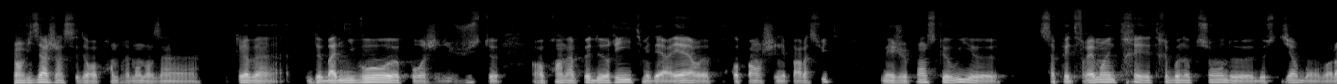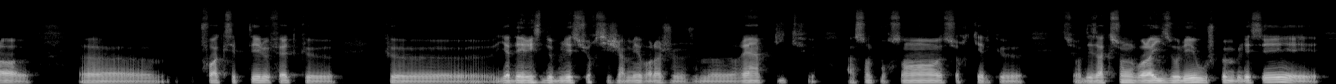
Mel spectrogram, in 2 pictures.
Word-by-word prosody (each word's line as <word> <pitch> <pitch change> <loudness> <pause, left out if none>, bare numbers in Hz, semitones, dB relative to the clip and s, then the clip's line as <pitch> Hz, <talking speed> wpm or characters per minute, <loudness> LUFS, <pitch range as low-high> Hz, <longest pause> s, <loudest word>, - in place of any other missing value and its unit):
j'envisage 95 +2 +3
hein, 90 - -1
c'est 85 -2 -9
de 85 - 0
reprendre 85 +1 -3
vraiment 85 +1 -4
dans 80 -2 -4
un, 75 -1 -5 0.4
club 90 -2 +5
à 80 -2 -1 0.2
de 85 +1 +1
bas 85 +1 +6
niveau, 100 +2 +6
heu, 85 - -2
pour 80 -1 -1
j’ai 80 0 -13
juste 90 +6 -13 0.4
reprendre 90 +2 -2
un 85 - +1
peu 95 - +1
de 95 +1 +3
rythme 105 +1 +1
et - - 0
derrière, 85 +4 +4 0.2
pourquoi - - -4
pas - - 0
enchaîner 85 0 -5
par 80 -1 -3
la 85 - -1
suite? 115 +7 -10 0.5
Mais 85 0 +1
je 85 0 -1
pense 105 +2 -2
que 100 - +1
oui, 105 +4 +3
heu, 80 -4 0 0.3
ça - - -6
peut - - -1
être - - -9
vraiment 100 +6 +4
une 105 - +1
très 100 -4 -1
très 105 - -6
bonne 95 0 0
option 105 +3 -2
de 85 -4 0
de 80 +2 -2
se 80 - -17
dire, 100 0 -1
bon 75 -4 -4
voilà, 80 +2 +2
heu 75 - -6 0.5
heu, 75 -1 -2 0.3
il - - -23
faut - - 0
accepter 90 - -2
le 90 -2 +2
fait 90 +1 -2
que 75 -3 -3 0.5
qu'il 75 -3 -3
y - - +1
a - - +6
des 90 +1 +5
risques 90 0 +1
de 90 - +3
blessures 85 +1 0
si - - -7
jamais 85 +1 -2
voilà, 80 0 -1
je 75 -2 -7
je 70 0 -16
me 75 0 -5
réimplique, 85 +5 -3 0.4
à - - -9
100% 90 0 -1
sur 85 - -12
quelques 75 -1 -4 0.4
sur 80 - -9
des 80 +1 0
actions, 85 +4 +1
voilà 85 +1 +7
isolées, 90 +2 +5
où 95 -3 +3
je 100 - -14
peux - - +2
me 85 - +1
blesser 85 +4 0
et 110 - +3
85 Hz, 195 wpm, -23 LUFS, 80-90 Hz, 0.5 s, voilà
